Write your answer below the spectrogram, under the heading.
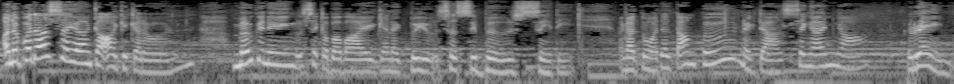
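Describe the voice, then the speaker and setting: A woman's voice: medium pitch, animated, unhurried. A woman with a Cebuano Filipino accent delivering a scripted radio drama introduction as announcer. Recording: music behind the voice.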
